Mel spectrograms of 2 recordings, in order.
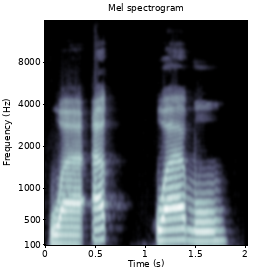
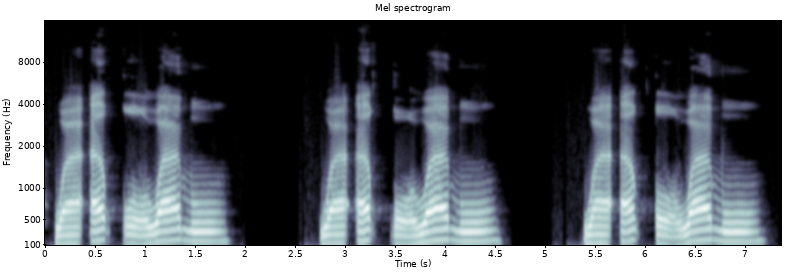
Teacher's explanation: itu kan qaf sukunnya betul-betul tidak ada pantulan.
